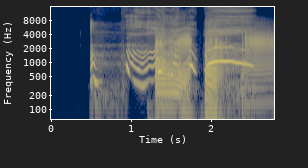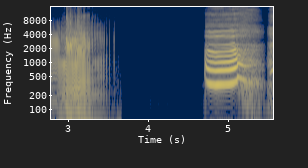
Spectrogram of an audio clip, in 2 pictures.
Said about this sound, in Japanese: 出てる、出てるわ。私のお尻から、おならがブリブリ。こういういおならが、あなたの鼻孔に注ぎ込まれていくわ。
